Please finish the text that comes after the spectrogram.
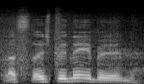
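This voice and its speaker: A man jokingly putting on a solemn, drawn-out voice as a peace-spreading chief in a forest shelter, recorded with background noise. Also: mid-range voice. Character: smoking man mock-playing a peace-bringing chief. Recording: noisy outdoor camp audio.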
